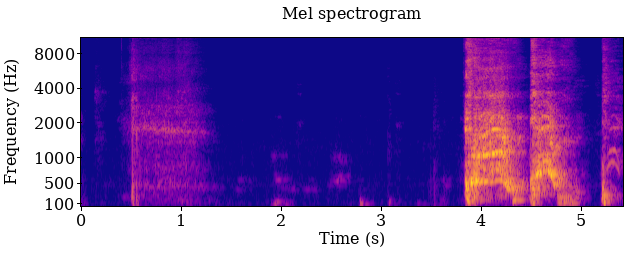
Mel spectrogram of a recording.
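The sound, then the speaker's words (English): A rough throat clearing, a brief pause with faint rustles, then a burst of three loud, harsh coughs in quick succession, with no talking. “Obviously, I'm a little coughing fit here today, so I'm going to cut this short just a little bit, okay,”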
